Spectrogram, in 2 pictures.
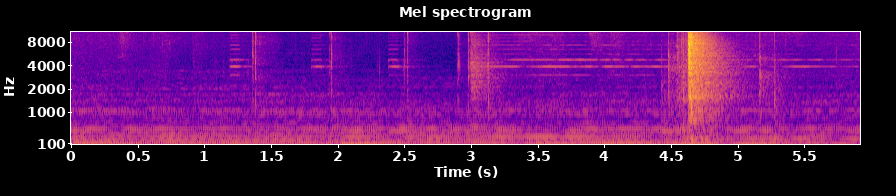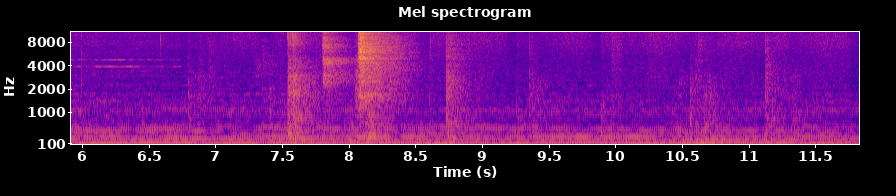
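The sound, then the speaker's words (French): A door being closed: a few dull thunks and knocks against a steady low hum, with faint scraping between them. “La porte est ouverte, s'il vous plaît. Refermez la porte”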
